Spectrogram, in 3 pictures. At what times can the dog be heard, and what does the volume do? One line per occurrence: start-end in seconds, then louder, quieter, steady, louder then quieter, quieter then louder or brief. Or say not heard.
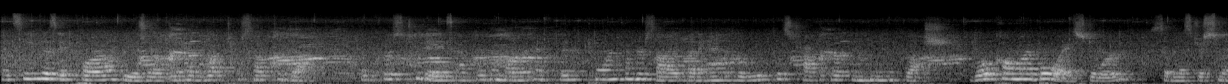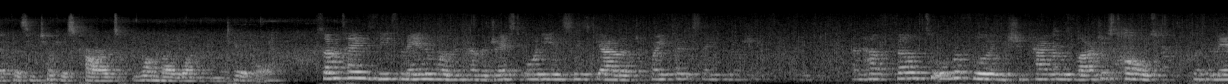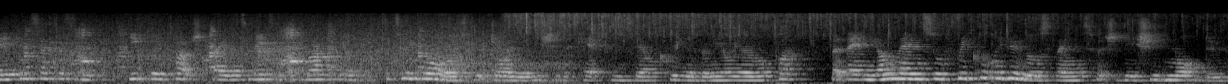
not heard.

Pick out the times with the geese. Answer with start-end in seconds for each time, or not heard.
1.4-9.7, 21.9-30.3.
